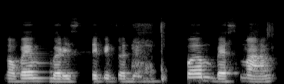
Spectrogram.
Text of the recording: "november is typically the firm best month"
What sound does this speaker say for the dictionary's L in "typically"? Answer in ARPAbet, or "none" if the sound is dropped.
none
